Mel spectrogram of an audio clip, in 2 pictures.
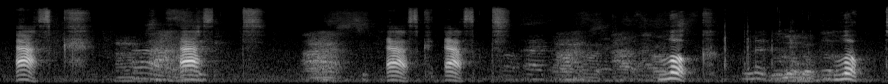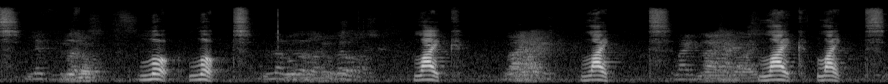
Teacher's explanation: the first group is the voiceless t ending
